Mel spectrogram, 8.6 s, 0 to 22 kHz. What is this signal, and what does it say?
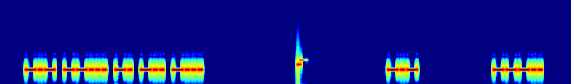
Morse code, heard as a keyed tone, about 25 wpm, spaced as for 16 wpm, 700 Hz. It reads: K7NDB K8
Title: USA Call Signs - 8x Character Spacing - 25wpm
